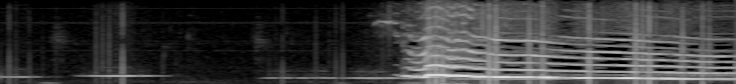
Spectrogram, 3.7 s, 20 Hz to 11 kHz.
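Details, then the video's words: A two-month-old Alaskan Malamute puppy, playing, gives a thin, high howl that slides gradually downward. "2х месячный щенок маламута"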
